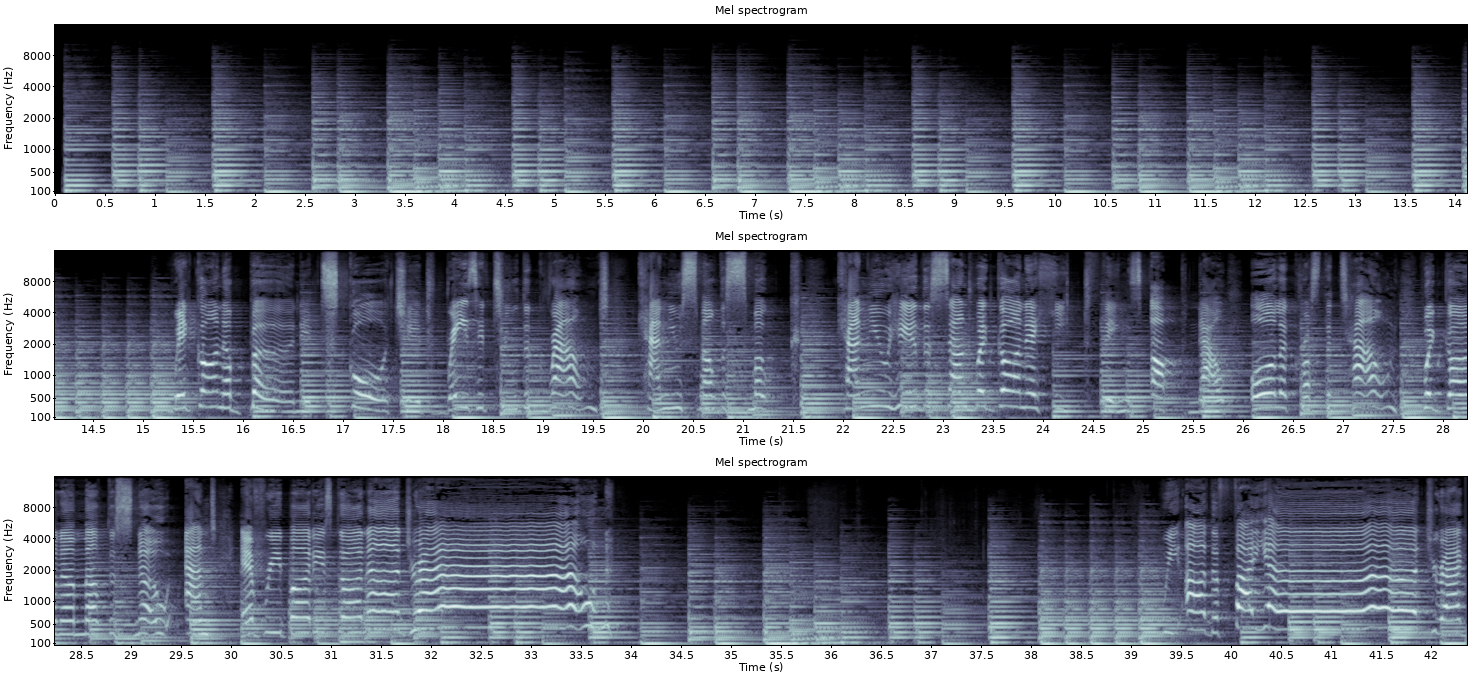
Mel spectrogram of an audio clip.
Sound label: w. vox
